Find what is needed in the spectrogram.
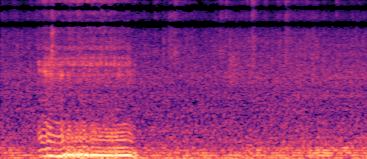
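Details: English bulldog snoring heavily while asleep: one loud, rattling, fluttering snore on an in-breath, followed by quieter rumbling breathing.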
